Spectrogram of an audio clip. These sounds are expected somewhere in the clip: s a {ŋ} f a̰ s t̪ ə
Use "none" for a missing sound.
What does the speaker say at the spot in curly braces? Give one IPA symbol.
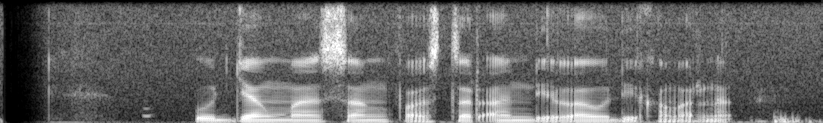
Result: ŋ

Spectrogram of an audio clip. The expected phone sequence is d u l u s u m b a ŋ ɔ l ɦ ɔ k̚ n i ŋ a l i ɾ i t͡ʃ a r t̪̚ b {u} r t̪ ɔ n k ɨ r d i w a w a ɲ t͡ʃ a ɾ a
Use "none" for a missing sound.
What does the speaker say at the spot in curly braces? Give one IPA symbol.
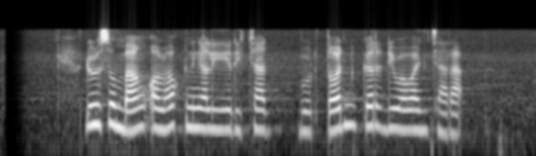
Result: u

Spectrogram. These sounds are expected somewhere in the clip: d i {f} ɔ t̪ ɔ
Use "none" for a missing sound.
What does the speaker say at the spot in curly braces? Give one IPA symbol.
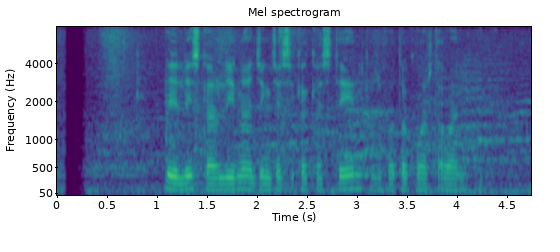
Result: f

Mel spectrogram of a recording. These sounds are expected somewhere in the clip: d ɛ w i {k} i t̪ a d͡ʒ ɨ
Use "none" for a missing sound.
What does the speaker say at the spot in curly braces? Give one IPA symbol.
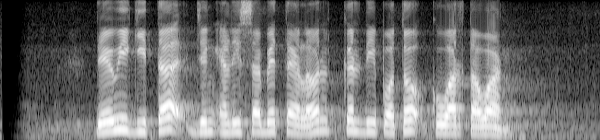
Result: ɡ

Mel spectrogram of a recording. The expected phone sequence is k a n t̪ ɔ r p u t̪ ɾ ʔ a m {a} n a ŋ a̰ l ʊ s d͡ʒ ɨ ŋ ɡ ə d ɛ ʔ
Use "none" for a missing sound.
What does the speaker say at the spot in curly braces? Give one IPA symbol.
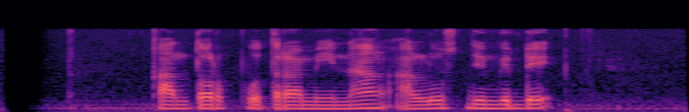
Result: i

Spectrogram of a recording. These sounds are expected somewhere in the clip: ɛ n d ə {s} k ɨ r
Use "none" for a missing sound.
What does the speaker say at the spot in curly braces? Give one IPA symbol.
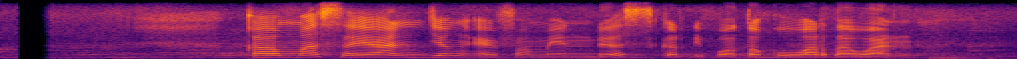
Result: s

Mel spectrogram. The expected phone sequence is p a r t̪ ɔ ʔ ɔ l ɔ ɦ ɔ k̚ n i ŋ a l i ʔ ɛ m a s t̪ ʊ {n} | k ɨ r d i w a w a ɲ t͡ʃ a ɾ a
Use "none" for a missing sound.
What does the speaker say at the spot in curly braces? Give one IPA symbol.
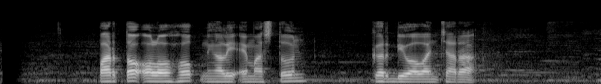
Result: n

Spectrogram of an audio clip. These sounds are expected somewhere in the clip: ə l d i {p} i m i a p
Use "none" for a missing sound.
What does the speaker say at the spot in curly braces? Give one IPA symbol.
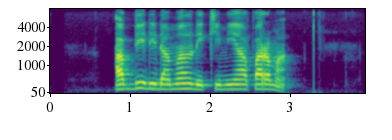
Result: k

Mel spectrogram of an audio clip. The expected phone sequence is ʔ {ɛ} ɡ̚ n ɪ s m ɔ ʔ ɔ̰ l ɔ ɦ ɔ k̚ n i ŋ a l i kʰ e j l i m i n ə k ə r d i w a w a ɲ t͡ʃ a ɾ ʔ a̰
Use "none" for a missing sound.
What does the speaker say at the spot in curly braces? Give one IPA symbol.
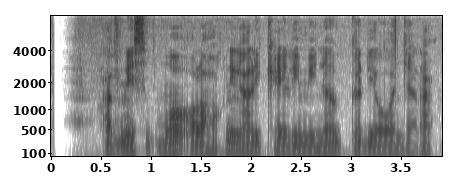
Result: a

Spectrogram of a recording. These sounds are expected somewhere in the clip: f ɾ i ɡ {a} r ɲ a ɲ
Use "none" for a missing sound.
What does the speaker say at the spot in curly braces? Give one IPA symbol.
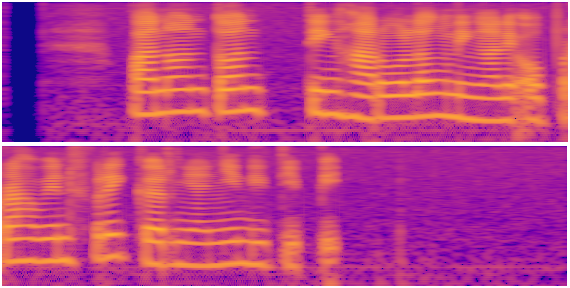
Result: ə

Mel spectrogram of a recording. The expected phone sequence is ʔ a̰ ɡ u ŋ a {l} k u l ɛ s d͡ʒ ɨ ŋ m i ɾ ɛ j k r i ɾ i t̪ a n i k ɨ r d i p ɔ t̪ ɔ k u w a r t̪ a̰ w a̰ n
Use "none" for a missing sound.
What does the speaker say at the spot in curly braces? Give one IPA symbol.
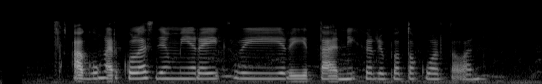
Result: r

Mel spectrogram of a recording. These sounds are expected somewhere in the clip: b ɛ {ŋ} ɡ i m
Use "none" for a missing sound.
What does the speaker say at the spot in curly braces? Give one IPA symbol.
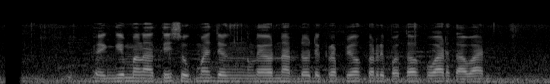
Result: ŋ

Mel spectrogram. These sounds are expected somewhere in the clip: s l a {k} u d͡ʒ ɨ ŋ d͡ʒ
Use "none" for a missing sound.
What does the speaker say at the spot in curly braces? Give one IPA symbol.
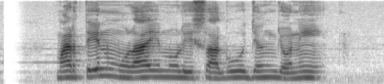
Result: ɡ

